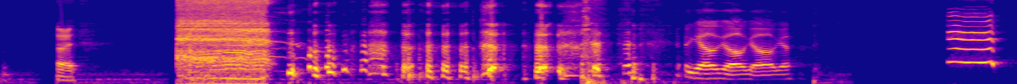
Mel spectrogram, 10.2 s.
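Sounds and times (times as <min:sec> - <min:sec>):
speech: 0:00.6 - 0:01.0, 0:07.0 - 0:08.1
person imitating wrong-answer buzzer: 0:01.8 - 0:02.8
person laughing: 0:02.7 - 0:06.7.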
